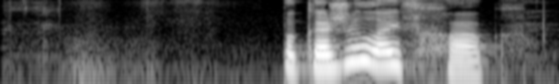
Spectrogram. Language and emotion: Russian, neutral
